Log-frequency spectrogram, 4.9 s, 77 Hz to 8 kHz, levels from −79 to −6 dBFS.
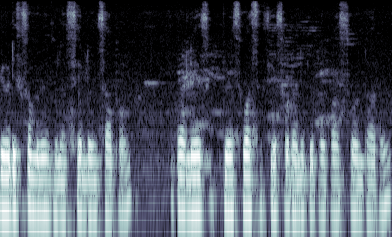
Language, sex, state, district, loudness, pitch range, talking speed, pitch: Telugu, male, Andhra Pradesh, Srikakulam, -18 LUFS, 115-130 Hz, 135 wpm, 120 Hz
